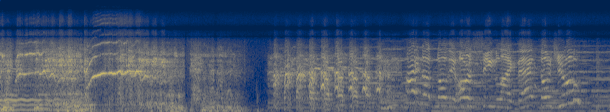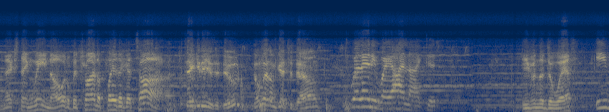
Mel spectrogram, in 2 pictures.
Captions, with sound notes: (horse neighing) (Kentucky and Lucy laughing) - I not know the horse sing like that, don't you? - Next thing we know it'll be trying to play the guitar. - Take it easy, Dude. Don't let him get you down. - Well anyway, I liked it. - Even the duet?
